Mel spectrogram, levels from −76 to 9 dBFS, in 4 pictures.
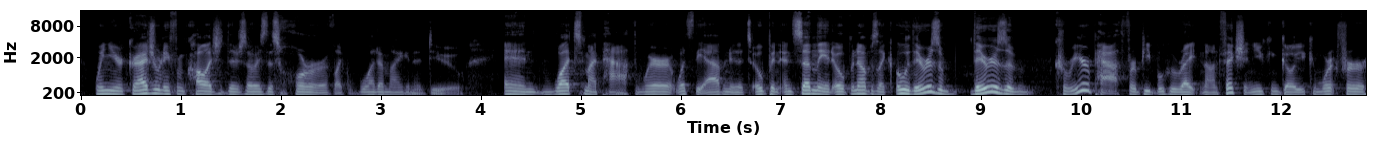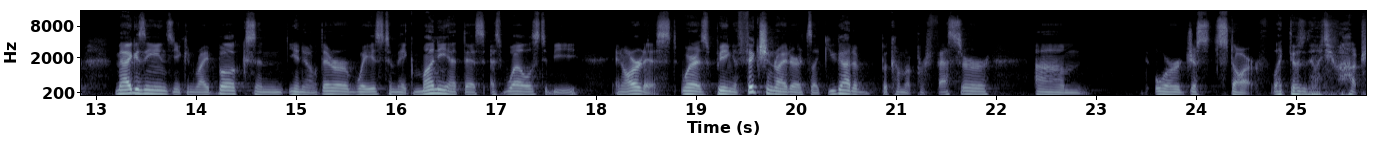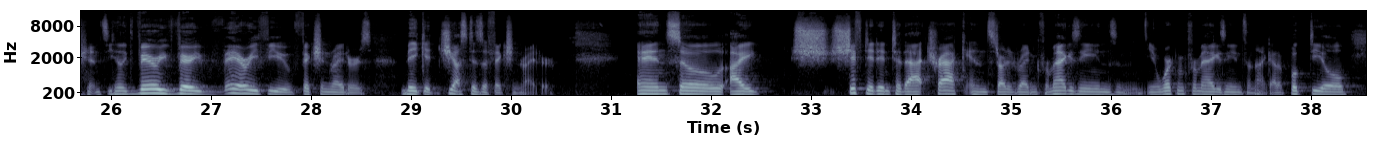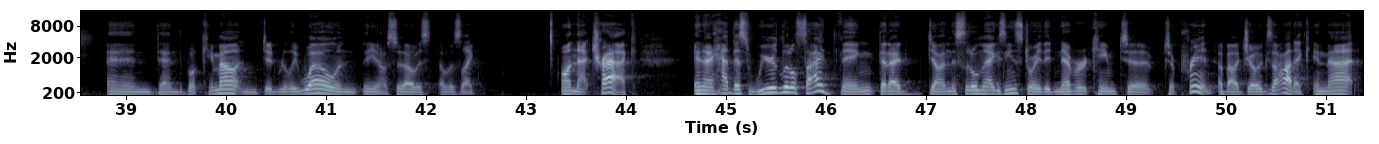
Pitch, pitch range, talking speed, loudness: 130 Hz, 115-145 Hz, 225 wpm, -25 LUFS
